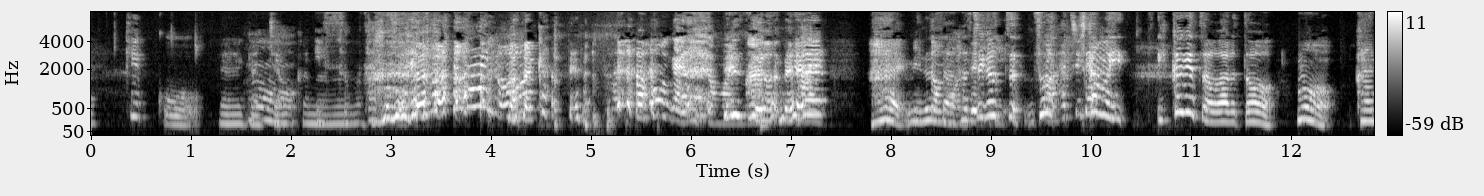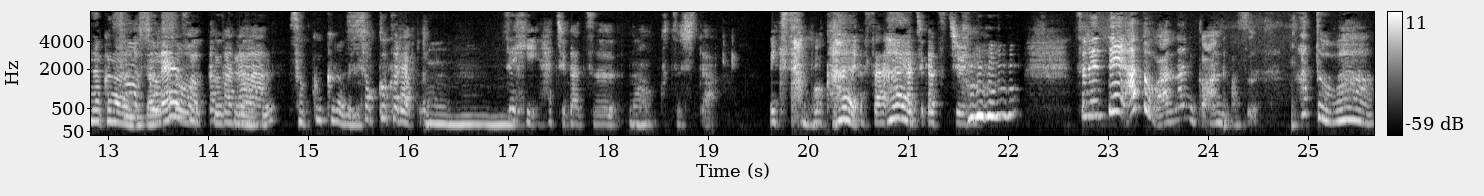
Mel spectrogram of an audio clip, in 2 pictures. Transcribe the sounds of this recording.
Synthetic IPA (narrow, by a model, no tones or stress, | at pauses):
ke̞kːoː | ekakan | aɾakat̪ːenaoɡaiomd̪e̞sɨjo̞ne̞ | haimʲinasãhat͡ɕiɡat͡sɨsoːi̥kamo̞iikːaɡe̞t͡sɨoβaɾɯ̟t̪o̞ | mo̞ː | kaenakɯ̟naɾnd̪esjonesokːɯkɯɯɾaɯ̟so̞kːɯ̟kɯ̟ɾabɯ̟d̪esokːɯkɯ̟ɾabɯɯ̟̃ɯ̃ɴze̞çihat͡ɕiɡat͡sɨnokɯ̟̥t͡sɨɕi̥t̪a̰ | mʲikʲi̥sãŋɡokaaeiasahaiat͡ɕiɡat͡sɨ̥t͡ɕɨ | so̞ɾe̞d̪e̞at̪o̞βanãɲ̟ikaãnd̪emasɨ | at̪o̞βa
